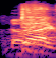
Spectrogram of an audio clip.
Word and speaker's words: Dole: C'est Dole ou Dolé, comment on le prononce? Dole, voilà, Dole, où elle va y rencontrer son grand-père et sa grand-mère.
